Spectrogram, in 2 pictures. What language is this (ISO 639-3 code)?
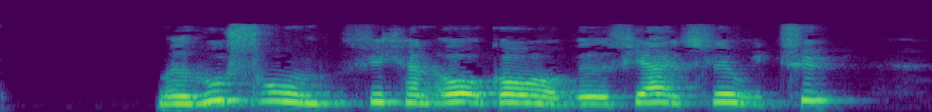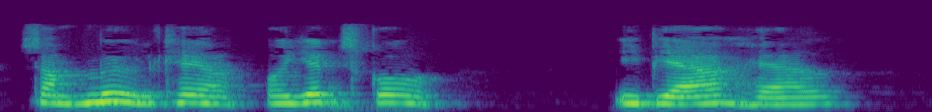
dan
